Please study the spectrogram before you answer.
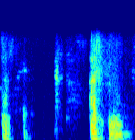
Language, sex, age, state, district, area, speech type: Sanskrit, male, 18-30, Telangana, Karimnagar, urban, conversation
